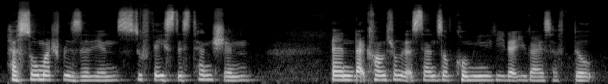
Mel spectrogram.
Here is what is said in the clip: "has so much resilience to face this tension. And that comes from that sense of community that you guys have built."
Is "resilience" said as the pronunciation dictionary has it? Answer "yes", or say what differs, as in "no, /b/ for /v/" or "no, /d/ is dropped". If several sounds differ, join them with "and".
yes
